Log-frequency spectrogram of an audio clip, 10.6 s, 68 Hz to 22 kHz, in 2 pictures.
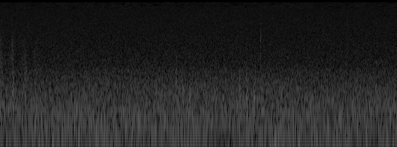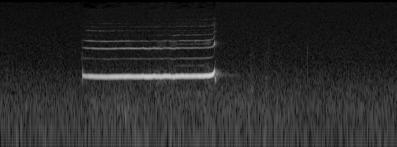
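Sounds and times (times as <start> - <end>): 
soft-plumaged petrel Pterodroma mollis whistling: 6.4 - 8.3.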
